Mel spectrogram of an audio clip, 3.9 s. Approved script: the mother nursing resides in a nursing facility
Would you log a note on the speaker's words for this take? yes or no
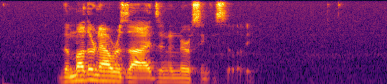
yes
